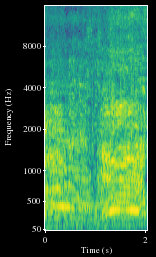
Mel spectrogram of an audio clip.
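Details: Sahiwal bull calves at a cattle market in Chandpur, recorded 15 May: two drawn-out, mid-pitched moos, each steady and level with rich harmonics, separated by a short gap, over a constant background murmur.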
